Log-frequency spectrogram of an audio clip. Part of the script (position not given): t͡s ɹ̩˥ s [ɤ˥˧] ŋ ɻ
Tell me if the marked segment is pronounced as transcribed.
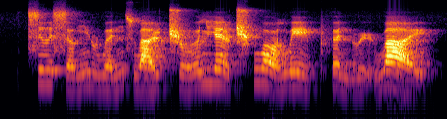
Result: no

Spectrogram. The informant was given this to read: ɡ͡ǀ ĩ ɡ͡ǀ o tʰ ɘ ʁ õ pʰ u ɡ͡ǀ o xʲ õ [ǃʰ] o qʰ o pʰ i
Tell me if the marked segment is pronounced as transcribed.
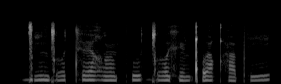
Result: no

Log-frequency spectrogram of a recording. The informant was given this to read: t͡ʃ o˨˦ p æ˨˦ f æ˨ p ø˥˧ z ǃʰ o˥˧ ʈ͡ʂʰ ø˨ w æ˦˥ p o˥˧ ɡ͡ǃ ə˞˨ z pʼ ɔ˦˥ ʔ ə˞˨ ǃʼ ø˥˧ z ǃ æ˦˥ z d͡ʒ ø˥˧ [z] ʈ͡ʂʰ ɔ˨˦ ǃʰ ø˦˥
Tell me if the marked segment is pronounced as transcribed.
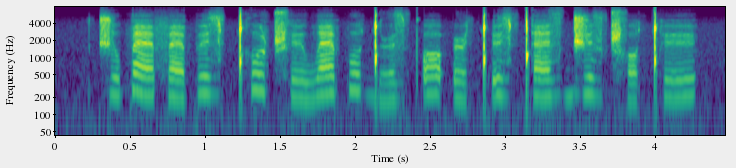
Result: yes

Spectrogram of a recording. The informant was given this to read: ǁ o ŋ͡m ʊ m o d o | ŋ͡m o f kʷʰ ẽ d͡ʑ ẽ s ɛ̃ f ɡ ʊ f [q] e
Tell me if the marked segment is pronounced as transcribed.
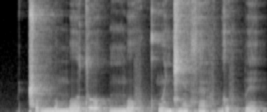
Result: no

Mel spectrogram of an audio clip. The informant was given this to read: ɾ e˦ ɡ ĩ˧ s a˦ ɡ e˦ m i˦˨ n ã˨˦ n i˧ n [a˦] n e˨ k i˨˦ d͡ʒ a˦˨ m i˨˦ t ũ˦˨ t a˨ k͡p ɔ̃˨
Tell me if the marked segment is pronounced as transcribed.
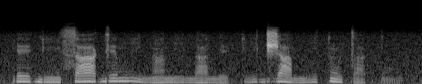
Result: no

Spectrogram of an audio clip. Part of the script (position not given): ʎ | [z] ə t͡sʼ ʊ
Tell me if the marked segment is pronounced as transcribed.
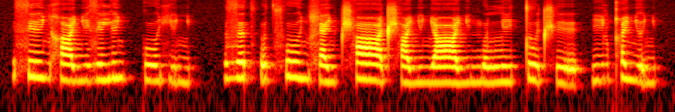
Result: yes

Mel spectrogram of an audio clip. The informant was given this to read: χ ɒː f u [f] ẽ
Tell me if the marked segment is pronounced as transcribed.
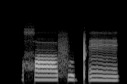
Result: no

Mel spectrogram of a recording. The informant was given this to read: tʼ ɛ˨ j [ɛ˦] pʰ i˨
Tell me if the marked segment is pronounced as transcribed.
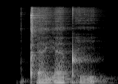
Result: yes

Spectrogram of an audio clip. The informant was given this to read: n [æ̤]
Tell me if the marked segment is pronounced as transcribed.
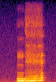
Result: yes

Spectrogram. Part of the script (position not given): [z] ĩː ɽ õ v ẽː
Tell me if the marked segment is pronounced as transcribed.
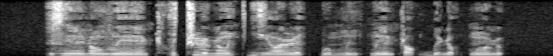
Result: yes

